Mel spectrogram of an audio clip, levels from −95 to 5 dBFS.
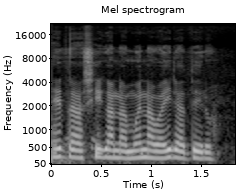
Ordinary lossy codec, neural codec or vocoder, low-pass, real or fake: none; vocoder, 44.1 kHz, 128 mel bands every 256 samples, BigVGAN v2; none; fake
